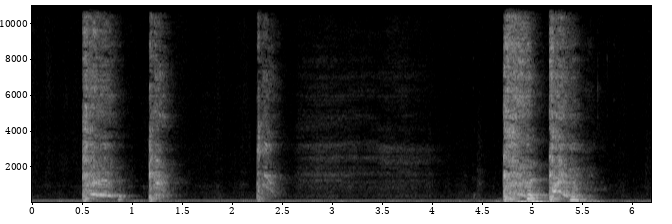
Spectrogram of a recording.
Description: A little morning cough and one sneeze thrown in for good measure...please comment, like, share and enjoy.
